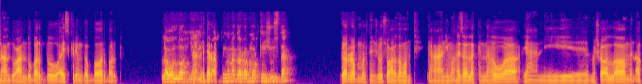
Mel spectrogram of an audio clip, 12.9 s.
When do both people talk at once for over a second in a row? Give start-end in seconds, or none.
none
